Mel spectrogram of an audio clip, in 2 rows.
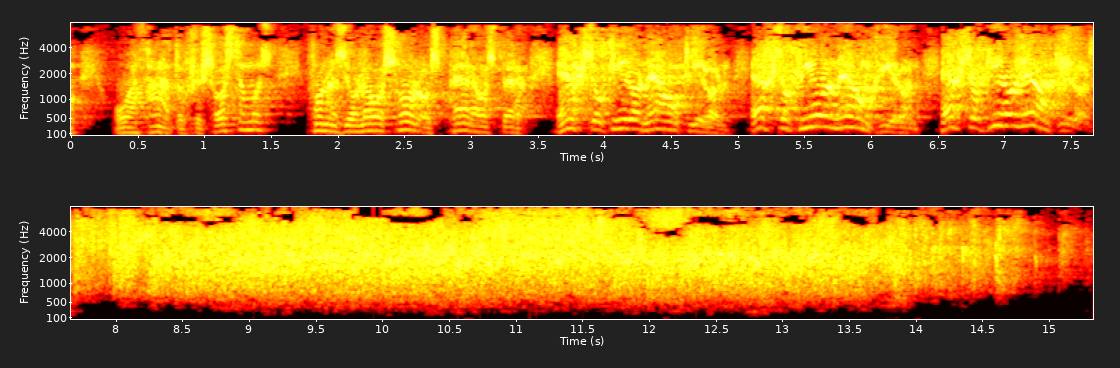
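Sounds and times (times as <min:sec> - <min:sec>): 
speech: 0:00.3 - 0:07.9
applause from a large crowd: 0:06.6 - 0:15.3.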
